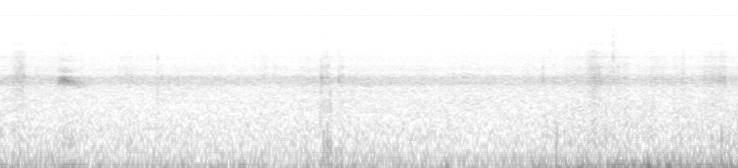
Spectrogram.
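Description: Wind buffets outdoors with a low rumble, growing stronger.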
